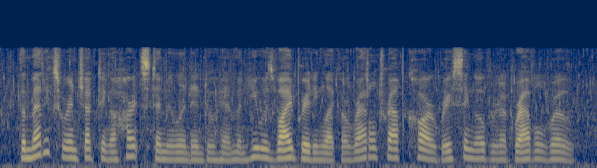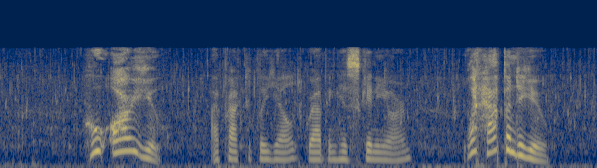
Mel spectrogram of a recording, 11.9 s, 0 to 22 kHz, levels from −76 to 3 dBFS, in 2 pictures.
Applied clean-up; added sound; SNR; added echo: none; Stream; 17 dB; none.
